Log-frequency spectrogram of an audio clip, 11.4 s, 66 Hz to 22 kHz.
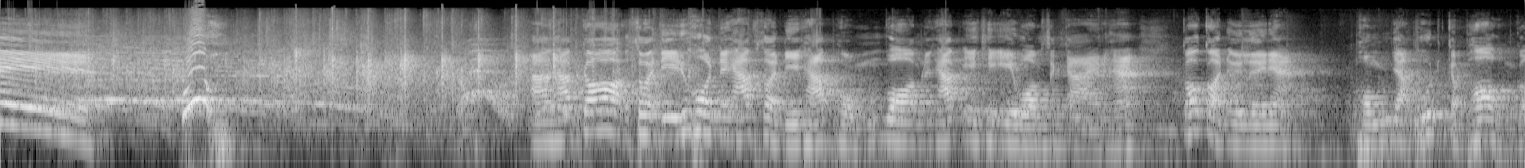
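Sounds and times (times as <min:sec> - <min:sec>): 
audience members whooping and calling out: 0:00.0 - 0:02.8, 0:03.4 - 0:03.9
audience clapping: 0:00.4 - 0:05.4
speech: 0:04.4 - 0:11.4.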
